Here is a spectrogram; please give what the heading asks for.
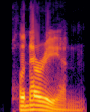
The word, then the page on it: planarian: American English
